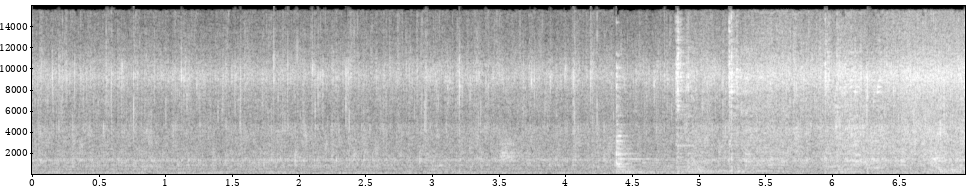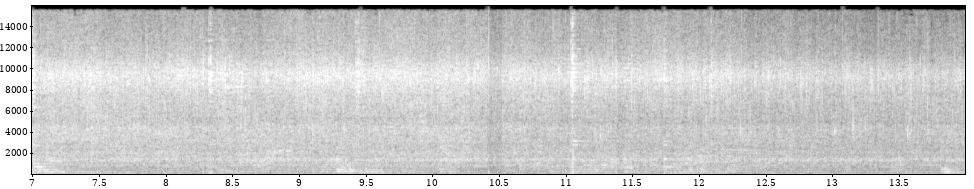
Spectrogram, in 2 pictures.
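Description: Onions and tomato wedges sizzling in hot oil in a metal kadhai, with a steel spatula stirring and clicking against the pan. The sizzle grows louder about four and a half seconds in.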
